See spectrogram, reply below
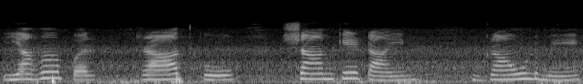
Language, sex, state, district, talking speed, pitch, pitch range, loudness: Hindi, female, Punjab, Fazilka, 95 wpm, 215 Hz, 190-250 Hz, -22 LUFS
